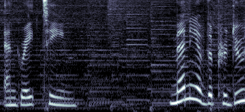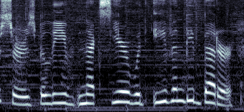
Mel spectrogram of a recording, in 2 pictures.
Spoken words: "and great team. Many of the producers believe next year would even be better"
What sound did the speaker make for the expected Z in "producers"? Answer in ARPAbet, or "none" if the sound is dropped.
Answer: Z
